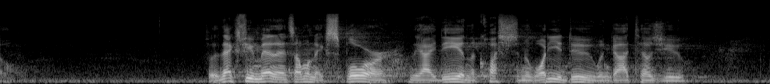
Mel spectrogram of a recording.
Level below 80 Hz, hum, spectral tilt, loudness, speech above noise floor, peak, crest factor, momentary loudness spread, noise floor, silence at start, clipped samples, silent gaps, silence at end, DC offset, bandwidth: -60 dBFS; none; -6 dB/octave; -22 LUFS; 26 dB; -6 dBFS; 18 dB; 10 LU; -48 dBFS; 0 s; under 0.1%; none; 0.05 s; under 0.1%; 11.5 kHz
